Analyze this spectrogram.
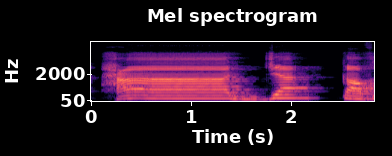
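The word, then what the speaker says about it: حاجك: فمنک یہ لفظ تھوڑا مشکل ہے اس کے ہجے بھی کریں گے حا الف جیم مد زبر حاج جیم زبر جا حاج کف زبر کا حاجک فمن حاجی منع من العلم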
